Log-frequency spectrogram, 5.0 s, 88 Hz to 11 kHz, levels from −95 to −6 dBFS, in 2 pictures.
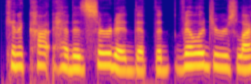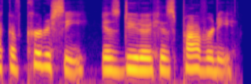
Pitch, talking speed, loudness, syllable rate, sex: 215 Hz, 165 wpm, -16 LUFS, 5.2 syllables/s, female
